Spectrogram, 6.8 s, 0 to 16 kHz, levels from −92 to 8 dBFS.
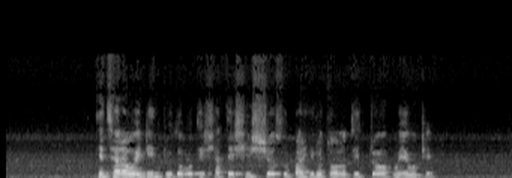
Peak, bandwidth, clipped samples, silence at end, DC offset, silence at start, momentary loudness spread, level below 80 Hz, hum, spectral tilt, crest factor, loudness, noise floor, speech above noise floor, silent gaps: -6 dBFS; 9.6 kHz; under 0.1%; 1.05 s; under 0.1%; 1.3 s; 12 LU; -60 dBFS; none; -6 dB/octave; 20 dB; -23 LUFS; -58 dBFS; 35 dB; none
